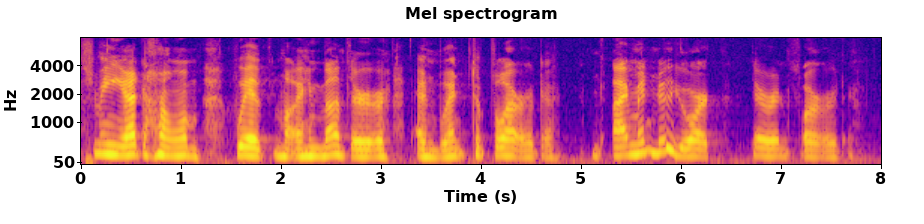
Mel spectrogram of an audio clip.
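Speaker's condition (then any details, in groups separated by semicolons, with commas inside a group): Essential tremor; voice affected, may be hard to understand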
